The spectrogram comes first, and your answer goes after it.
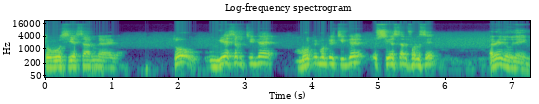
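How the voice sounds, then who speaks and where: Pausing long and often, a man speaks at a high pitch with lively intonation. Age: 60s. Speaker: NGO founder running old age homes. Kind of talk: interview.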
